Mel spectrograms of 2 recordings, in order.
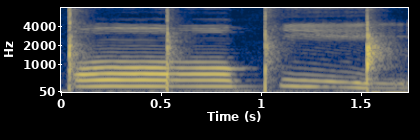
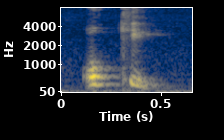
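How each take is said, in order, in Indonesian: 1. Kata ini dipanjangkan merata sampai empat ketukan. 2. Kata ini diucapkan pendek, kurang dari empat ketukan. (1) "Ini ada empat bunyi ya, jadi Anda harus ucapkan" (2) "Nggak bisa oki atau oki, nggak bisa ya"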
